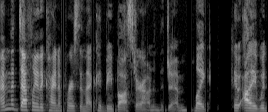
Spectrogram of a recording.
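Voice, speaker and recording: In a dry, close recording with no echo, a woman with an American accent speaks in a fairly low voice with lively intonation. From Michigan, US Midwest. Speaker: podcast co-host, photographer. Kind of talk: casual chat. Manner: loud.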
